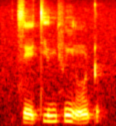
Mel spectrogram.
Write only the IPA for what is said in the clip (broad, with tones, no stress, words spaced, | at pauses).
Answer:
t͡se˨˩˦tʲu˦nʲfĩ˥˩ ɾõ˦ʈ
